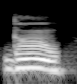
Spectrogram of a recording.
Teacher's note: नाक से कम और मुख से ज़्यादा वायु निकल रही है। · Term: अनुनासिक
